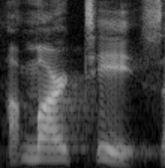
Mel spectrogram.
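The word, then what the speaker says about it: martes (μάρτυς): The word for witness in the Greek is the word martes, M-A-R, it would spell it in English anyway, M-A-R-T-E-E-S, martes, that's how it's pronounced. We get our English word martyr. Martyr, M-A-R-T-Y-R, I think is how you spell it.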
